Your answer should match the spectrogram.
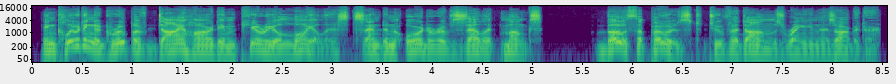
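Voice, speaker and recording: A man reading dramatic fiction as an audiobook narrator, in a measured, serious manner. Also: medium pitch, a bit bright, dry recording, clean studio sound.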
